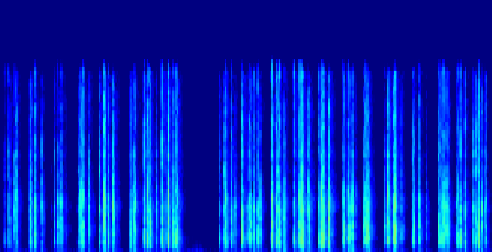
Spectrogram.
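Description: Long acrylic nails tap and scratch the front of a flat pink embossed cardboard makeup palette held upright. The result is a quick run of dry, crisp, bright clicks and scrapes with no low end and no ring. There is a brief pause near the middle before the rapid tapping resumes.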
